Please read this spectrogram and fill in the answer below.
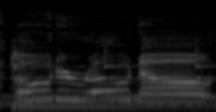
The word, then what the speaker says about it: Odorono: Odorono. That's exactly. But it's spelled O-D-O-R-O-N-O. So it's just like odor. Oh, no.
